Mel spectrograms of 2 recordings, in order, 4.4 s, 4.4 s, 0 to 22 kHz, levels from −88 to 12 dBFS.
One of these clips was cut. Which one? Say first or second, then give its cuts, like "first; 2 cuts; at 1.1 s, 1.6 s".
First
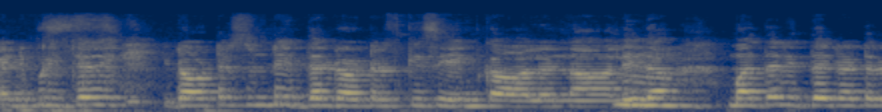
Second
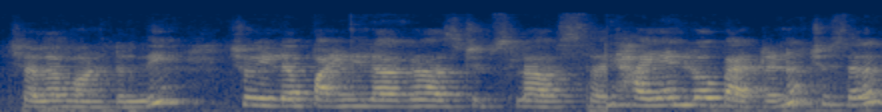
second; 1 cut; at 3.0 s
